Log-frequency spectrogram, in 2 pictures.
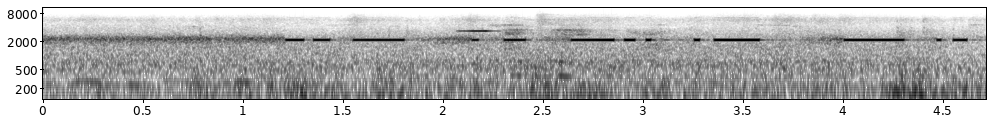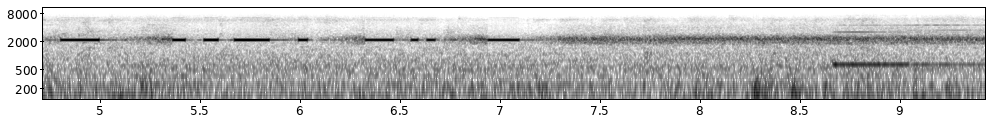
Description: Beeps of irregular length, with radio static, room echo and the noise inside a bus. There is no code.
